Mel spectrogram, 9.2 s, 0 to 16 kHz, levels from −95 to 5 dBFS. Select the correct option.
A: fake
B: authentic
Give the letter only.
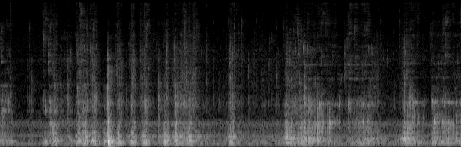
B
